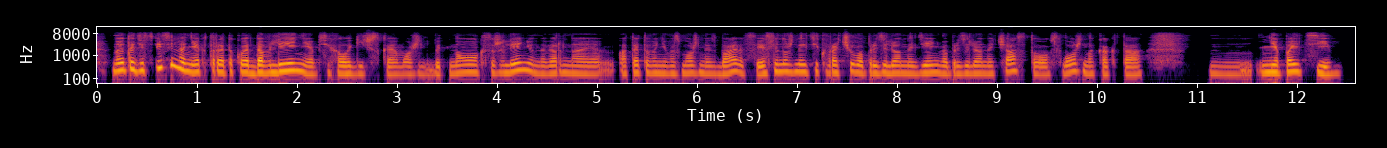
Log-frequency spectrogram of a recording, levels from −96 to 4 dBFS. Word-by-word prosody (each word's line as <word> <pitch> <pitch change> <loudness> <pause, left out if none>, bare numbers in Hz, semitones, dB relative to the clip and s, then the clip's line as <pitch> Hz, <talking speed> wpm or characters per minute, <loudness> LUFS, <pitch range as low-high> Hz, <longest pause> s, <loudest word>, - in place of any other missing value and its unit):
Ну, 225 - +4
это 240 +3 +6
действительно 285 - +3
некоторое 205 -1 +3
такое 195 0 +3
давление 195 +1 +5
психологическое, 175 -1 -3
может 165 0 -7
быть, 165 - -6
но, 195 +2 -1
к - - -13
сожалению, 205 +4 0
наверное, 180 -1 -4
от 175 +2 -3
этого 190 0 -2
невозможно 185 0 -5
избавиться. 175 +1 -1
Если 180 +5 0
нужно 205 -1 0
идти 205 +2 -7
к - - -12
врачу 195 +2 0
в 195 - +2
определённый 185 -1 -1
день, 190 +2 0
в - - -5
определённый 175 0 -4
час, 215 +4 -1
то 160 -1 -4
сложно 190 0 -3
как-то, 165 0 -5 0.7
м, 175 +4 -11
не 195 -1 +3
пойти. 190 -4 +1
185 Hz, 160 wpm, -24 LUFS, 175-205 Hz, 0.7 s, это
